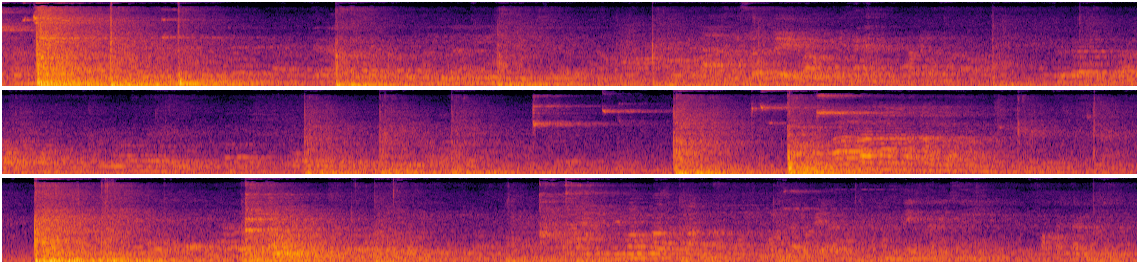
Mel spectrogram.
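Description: A volleyball is struck with sharp smacks in a large echoing hall.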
